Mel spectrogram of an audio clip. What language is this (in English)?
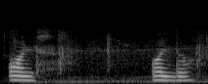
Santali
